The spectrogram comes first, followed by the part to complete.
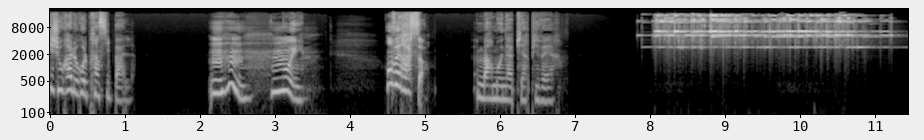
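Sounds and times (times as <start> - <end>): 
speech: 0.0 - 1.2, 2.1 - 3.5, 4.5 - 6.8
electric school bell ringing: 7.8 - 11.4.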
